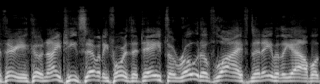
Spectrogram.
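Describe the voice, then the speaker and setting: There is noticeable background noise behind a man whose fairly high pitch shows ordinary variation. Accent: American. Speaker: internet radio disc jockey hosting a classic country show. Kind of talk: radio DJ patter between songs.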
